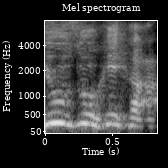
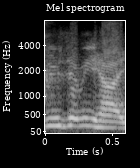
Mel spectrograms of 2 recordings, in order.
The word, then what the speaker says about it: Yuzuriha: My name is Yuzuhiha. I forgot, but Yes, Yuzuriha. You had it pronounced right.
